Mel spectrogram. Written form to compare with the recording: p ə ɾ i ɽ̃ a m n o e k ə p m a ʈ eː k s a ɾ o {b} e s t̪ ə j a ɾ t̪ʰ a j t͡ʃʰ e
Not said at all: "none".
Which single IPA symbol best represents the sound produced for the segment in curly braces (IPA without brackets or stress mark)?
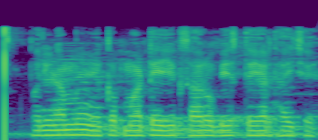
b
